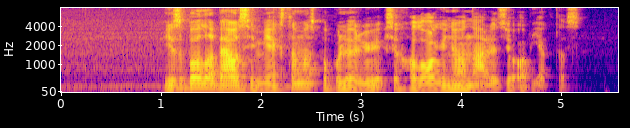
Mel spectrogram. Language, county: Lithuanian, Vilnius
